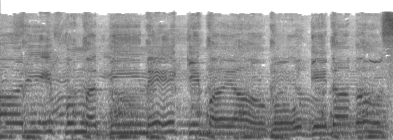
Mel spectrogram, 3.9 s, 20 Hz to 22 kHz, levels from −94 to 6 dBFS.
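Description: No technical faults can be heard anywhere here.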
